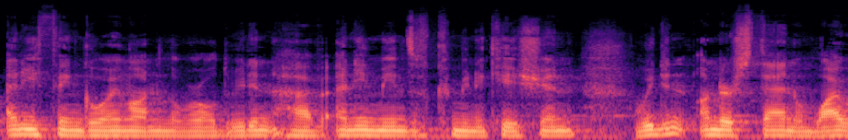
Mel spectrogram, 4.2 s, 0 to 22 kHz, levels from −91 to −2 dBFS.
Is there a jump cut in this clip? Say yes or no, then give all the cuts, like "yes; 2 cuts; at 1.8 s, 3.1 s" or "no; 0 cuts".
no; 0 cuts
